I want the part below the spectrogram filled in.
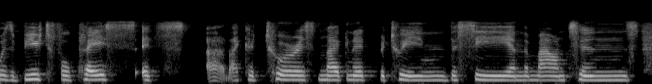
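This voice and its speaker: At a fairly slow pace, a woman with a South African accent speaks at a medium pitch in a monotone, flat intonation. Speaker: community development worker and activist. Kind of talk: panel discussion.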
